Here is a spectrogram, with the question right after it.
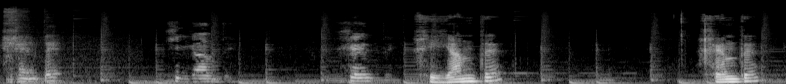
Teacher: when they say the GE or the GI, it has sort of like a, like some friction in the throat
